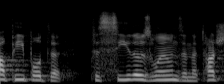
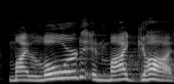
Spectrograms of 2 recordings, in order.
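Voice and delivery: slow, loud exclamation; exclaimed; 2 semitones higher, 10 dB louder, slower than usual. Acted. Thomas meeting Jesus, slow loud exclamation. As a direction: declare it in awe, drawn out. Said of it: "he exclaimed".

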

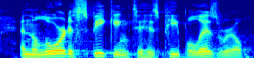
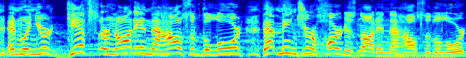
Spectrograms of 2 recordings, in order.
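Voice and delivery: loud, high, ringing preacher's voice; full-force preaching; 12 semitones higher, 11 dB louder than usual. Acted. Pastor to his congregation on giving, preaching at full force. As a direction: proclaim God's word with rising fire.

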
